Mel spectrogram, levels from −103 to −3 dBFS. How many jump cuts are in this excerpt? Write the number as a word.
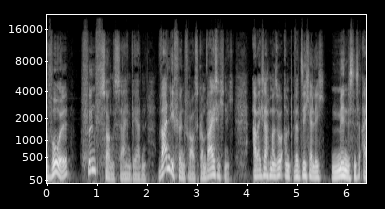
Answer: one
